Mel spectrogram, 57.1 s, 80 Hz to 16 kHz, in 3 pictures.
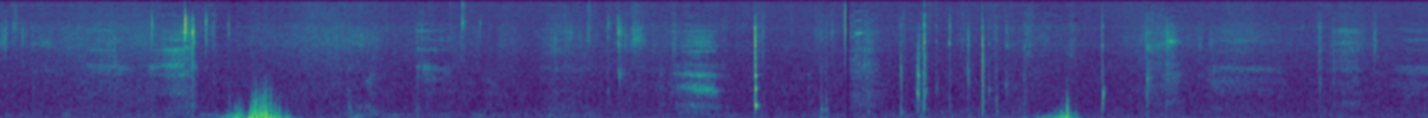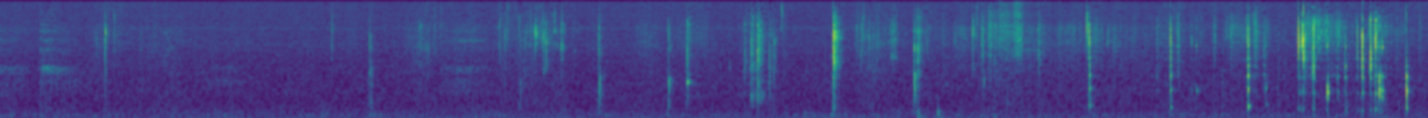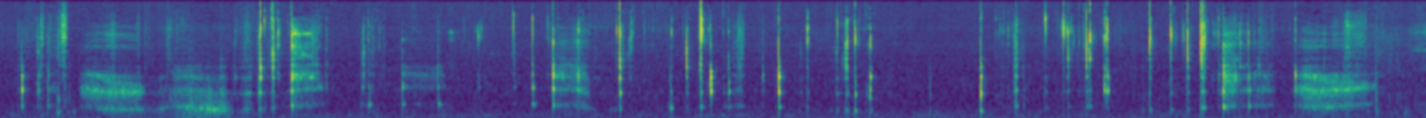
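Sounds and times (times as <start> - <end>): wet mouth clicks and smacks: 35.7 - 38.9, 41.2 - 43.6, 44.2 - 49.8, 51.2 - 55.5
breathy murmured voice: 39.1 - 41.5, 54.7 - 56.5.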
